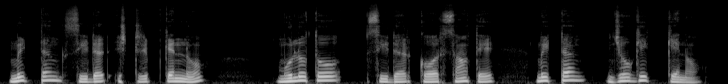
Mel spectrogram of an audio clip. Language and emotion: Santali, neutral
